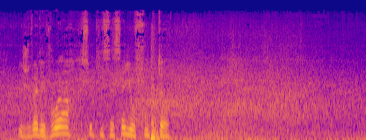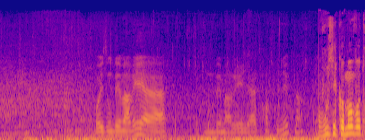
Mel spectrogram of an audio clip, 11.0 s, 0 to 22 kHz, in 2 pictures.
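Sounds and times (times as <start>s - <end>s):
car engine and road noise driving on country roads of Parthenay: 0.0s - 10.2s
speech: 0.3s - 2.8s, 7.0s - 10.9s.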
